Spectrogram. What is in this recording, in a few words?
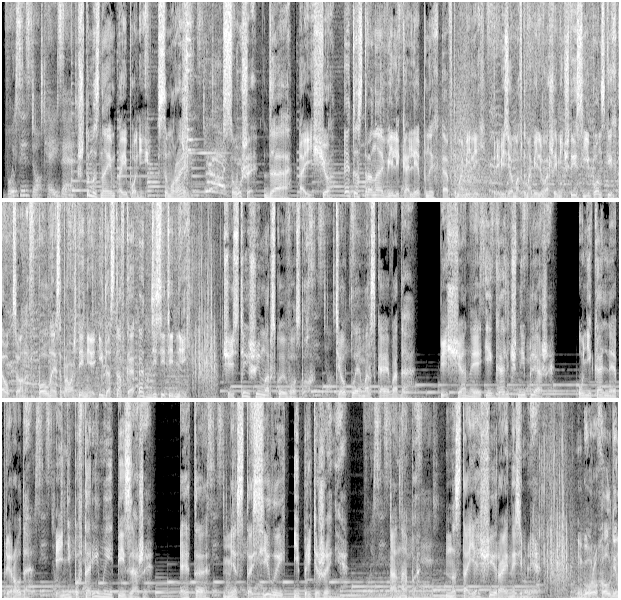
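Russian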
